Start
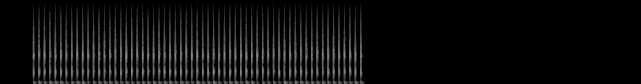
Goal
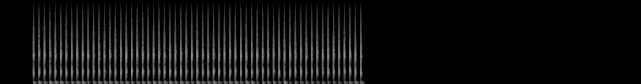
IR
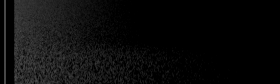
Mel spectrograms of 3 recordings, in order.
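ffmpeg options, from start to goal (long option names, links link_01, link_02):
-filter_complex "[0:a]asettb=1/sr,asplit=3[link_01][link_02][link_03];[link_01]atrim=end=2.874[link_04];[link_02]atrim=start=2.87:end=3.47,asetpts=PTS-STARTPTS,afade=type=in:duration=0.004:curve=qsin,afade=type=out:start_time=0.596:duration=0.004:curve=qsin,lowshelf=frequency=140:gain=-8.5[link_05];[link_03]atrim=start=3.466[link_06];[link_04][link_05]acrossfade=duration=0.004:curve1=hsin:curve2=qsin[link_07];[link_07][link_06]acrossfade=duration=0.004:curve1=qsin:curve2=hsin,volume=2.5dB"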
